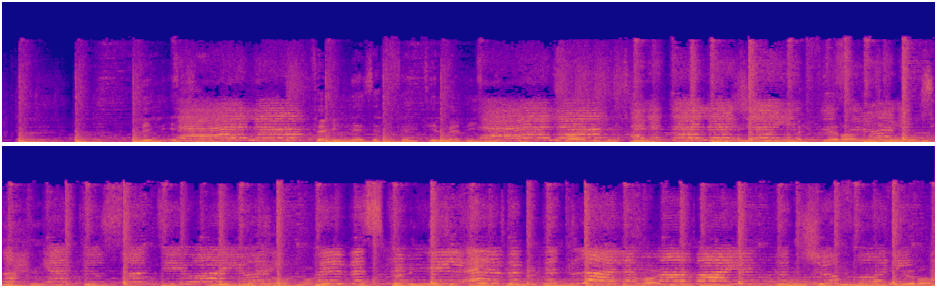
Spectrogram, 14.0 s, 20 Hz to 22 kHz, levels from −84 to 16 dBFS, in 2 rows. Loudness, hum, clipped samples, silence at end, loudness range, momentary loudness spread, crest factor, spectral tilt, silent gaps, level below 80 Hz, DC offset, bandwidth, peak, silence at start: -17 LUFS; none; under 0.1%; 0 s; 4 LU; 7 LU; 16 dB; -4.5 dB/octave; none; -28 dBFS; under 0.1%; 17 kHz; 0 dBFS; 0.1 s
